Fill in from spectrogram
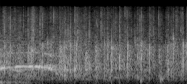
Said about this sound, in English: I fucking set up my own phone today. Wow, thank you. Round of applause. Wow.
